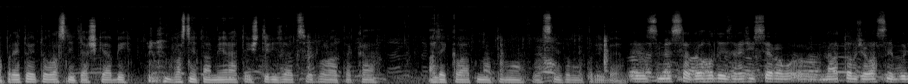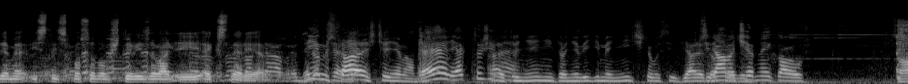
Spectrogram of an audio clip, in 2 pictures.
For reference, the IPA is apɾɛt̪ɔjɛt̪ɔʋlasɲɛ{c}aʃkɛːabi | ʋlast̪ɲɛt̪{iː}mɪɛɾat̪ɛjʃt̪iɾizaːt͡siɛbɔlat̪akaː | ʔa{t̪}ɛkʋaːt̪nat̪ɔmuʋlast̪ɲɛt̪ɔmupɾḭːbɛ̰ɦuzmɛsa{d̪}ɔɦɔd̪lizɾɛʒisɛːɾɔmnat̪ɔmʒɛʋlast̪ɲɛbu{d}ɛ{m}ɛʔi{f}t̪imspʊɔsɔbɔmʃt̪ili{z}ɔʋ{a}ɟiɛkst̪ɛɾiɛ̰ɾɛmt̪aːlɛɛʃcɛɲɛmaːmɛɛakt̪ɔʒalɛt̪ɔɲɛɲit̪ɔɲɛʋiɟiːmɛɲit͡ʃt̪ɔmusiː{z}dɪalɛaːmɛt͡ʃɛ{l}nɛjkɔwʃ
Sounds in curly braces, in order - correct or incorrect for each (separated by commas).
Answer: correct, incorrect, incorrect, correct, incorrect, correct, incorrect, correct, correct, correct, incorrect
